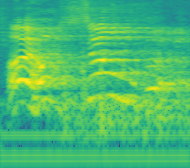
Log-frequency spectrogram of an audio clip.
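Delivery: high ringing call to the horse; rallying cry. Acted. Masked rider calls his horse, high ringing cry. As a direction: throw the call out as you ride off.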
